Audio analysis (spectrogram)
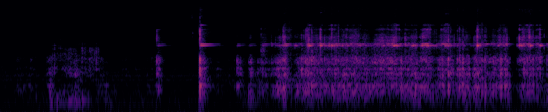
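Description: A thin wooden stick scratches the inner wall of a small, hollow, dark grey matte ceramic mug with a handle, held on a table. Soft, gritty scraping starts quietly with a few sharp clicks, then becomes a denser, steadier rasping scratch with a faint ceramic ring.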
